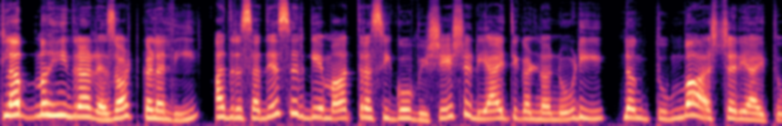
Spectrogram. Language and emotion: Kannada, surprised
